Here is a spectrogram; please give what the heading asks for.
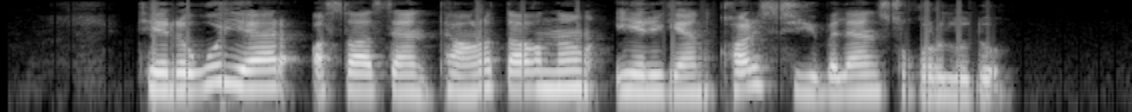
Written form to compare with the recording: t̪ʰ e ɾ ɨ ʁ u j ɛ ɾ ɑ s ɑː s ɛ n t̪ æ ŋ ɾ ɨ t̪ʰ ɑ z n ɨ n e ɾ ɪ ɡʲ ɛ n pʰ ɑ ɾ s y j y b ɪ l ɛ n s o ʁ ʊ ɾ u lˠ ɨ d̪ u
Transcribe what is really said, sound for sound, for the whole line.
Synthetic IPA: t̪ʰ e ɾ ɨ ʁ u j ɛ ɾ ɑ s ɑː s ɛ n t̪ʰ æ ŋ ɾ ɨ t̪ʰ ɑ ʁ n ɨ ŋ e ɾ ɪ ɡʲ ɛ n qʰ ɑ ɾ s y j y b ɪ l ɛ n s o ʁ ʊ ɾ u lˠ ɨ d̪ u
